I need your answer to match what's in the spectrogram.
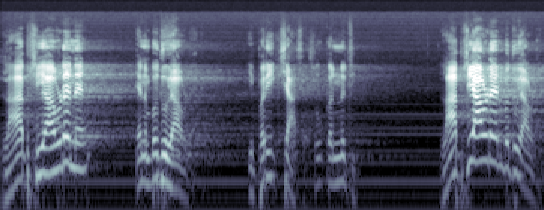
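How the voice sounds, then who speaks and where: A man's voice: fairly high pitch, unhurried, long pauses. A man telling comic stories on stage, talking straight to the audience. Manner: lively, addresses audience directly. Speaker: folk comedian. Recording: long hall reverb.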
